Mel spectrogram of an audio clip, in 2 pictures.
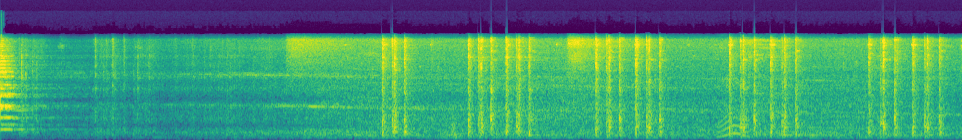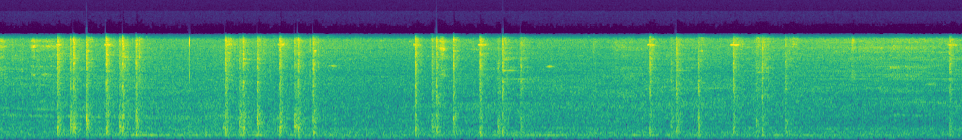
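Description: A train horn blast cuts off right at the start. Then a passenger train passes close by, its rumble building and its wheels clacking over rail joints in quick clusters of clicks, one cluster about every second.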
